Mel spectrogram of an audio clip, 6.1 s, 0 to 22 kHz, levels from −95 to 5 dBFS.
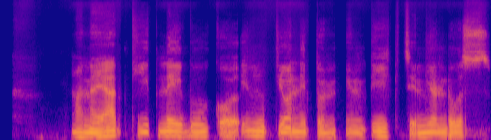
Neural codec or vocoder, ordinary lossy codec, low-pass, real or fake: codec, 44.1 kHz, 2.6 kbps, DAC; none; none; fake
